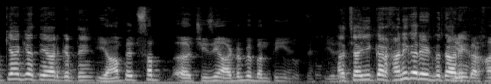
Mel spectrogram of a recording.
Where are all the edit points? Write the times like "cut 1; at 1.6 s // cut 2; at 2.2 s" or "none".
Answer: cut 1; at 3.0 s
